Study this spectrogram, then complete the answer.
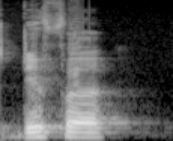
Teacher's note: the word differ has stress on the first syllable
